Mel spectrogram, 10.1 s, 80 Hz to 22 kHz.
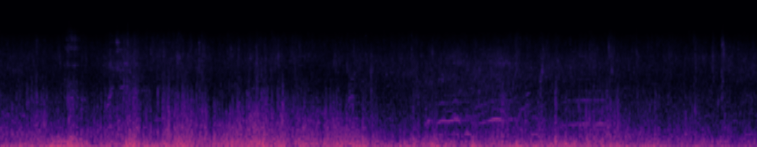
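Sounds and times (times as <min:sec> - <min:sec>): water splashing along canoe hull: 0:00.0 - 0:10.0
wind buffeting microphone: 0:00.0 - 0:10.0.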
